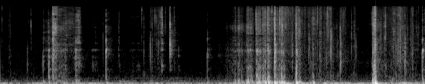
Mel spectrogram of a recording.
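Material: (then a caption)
Soap. A small utility blade shaves and scrapes a dry, solid, hand-sized green Safeguard soap bar held in one hand, making rapid dry rasping and crumbly tearing strokes with a low, dull body and crisp high edges. The scraping is quieter and sparser at first, then grows denser and louder after about two and a half seconds, with one sharp, loud stroke near the end.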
